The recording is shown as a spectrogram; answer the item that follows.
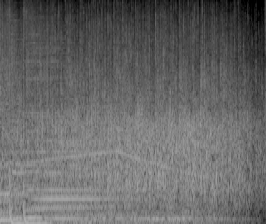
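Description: Show theme music that ends about a second in, under studio audience applause that swells and then dies away near the end.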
